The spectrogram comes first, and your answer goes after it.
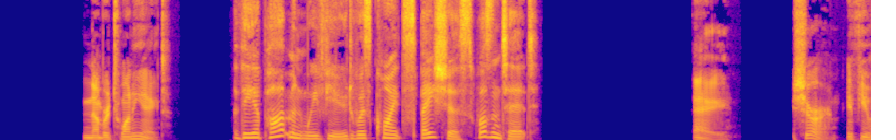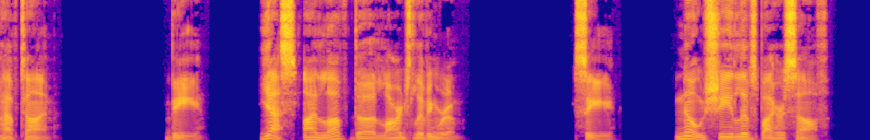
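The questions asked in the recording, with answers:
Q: The apartment we viewed was quite spacious, wasn't it?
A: B: Yes, I loved the large living room.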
